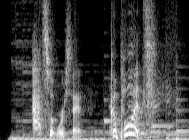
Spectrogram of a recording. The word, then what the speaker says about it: kaputt: We spell it with 2 T's in Germany, but we pronounce it the same way, Kaput?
